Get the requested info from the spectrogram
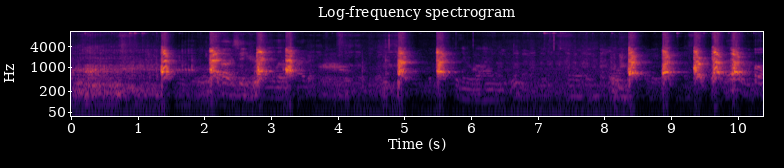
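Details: Pika, a dog, playing tug with her puppies: about a dozen short, harsh bark-like bursts in irregular clusters, with a quieter stretch mid-way and a person talking in the background.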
